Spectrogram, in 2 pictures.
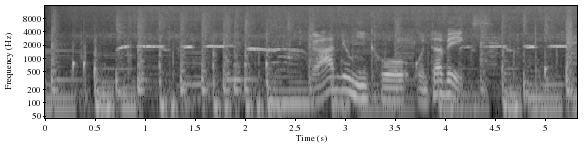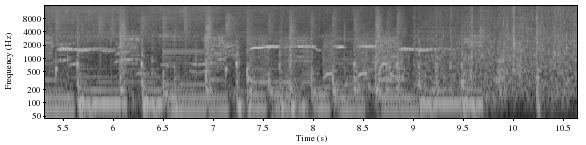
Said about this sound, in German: Ihr hört schon, Radio Mikro heute unterwegs im Schwimmbad.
